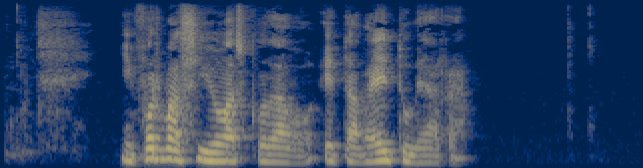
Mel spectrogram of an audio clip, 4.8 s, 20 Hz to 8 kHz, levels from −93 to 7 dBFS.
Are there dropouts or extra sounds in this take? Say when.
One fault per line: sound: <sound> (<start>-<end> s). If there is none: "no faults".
no faults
